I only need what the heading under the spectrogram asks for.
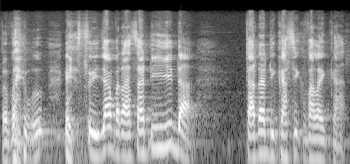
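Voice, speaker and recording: Chatty male preacher, fairly high voice. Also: expressive, a little fast, slight background noise. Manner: conversational, addresses the congregation directly, frequent fillers. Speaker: pastor. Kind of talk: sermon.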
